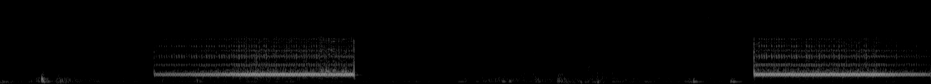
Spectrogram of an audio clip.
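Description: An outgoing telephone call rings through: two long, steady, buzzy ringing tones, each about two seconds, separated by a quiet gap with faint low hum and small clicks.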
